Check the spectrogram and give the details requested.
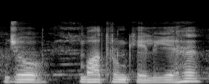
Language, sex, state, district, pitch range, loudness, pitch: Hindi, male, Jharkhand, Deoghar, 110-135 Hz, -16 LUFS, 110 Hz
